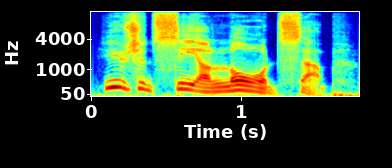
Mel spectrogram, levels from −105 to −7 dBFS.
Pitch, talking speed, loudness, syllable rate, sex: 150 Hz, 200 wpm, -16 LUFS, 3.7 syllables/s, male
